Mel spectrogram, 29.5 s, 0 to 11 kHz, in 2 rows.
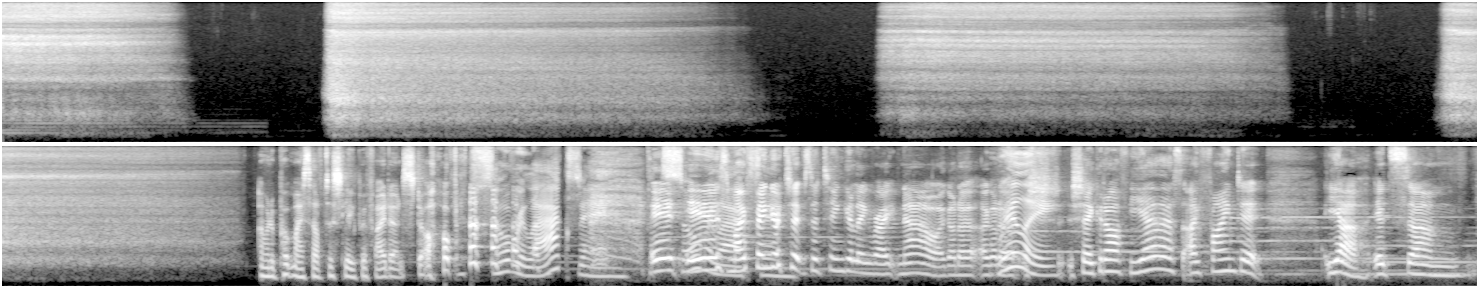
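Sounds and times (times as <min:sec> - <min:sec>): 
long slow deep breathing, inhales and exhales: 0:03.2 - 0:07.7, 0:08.8 - 0:12.9, 0:14.4 - 0:17.3, 0:20.6 - 0:21.3
speech: 0:17.3 - 0:29.5
laughter: 0:19.0 - 0:22.7.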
